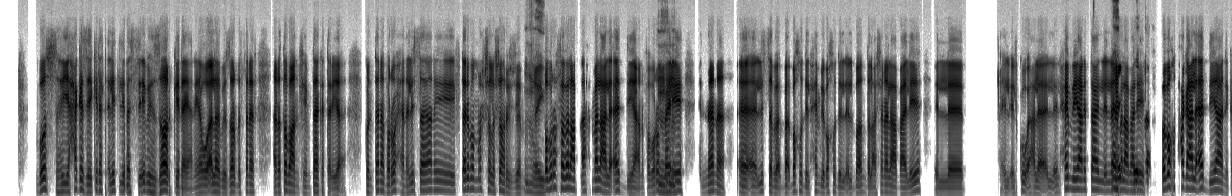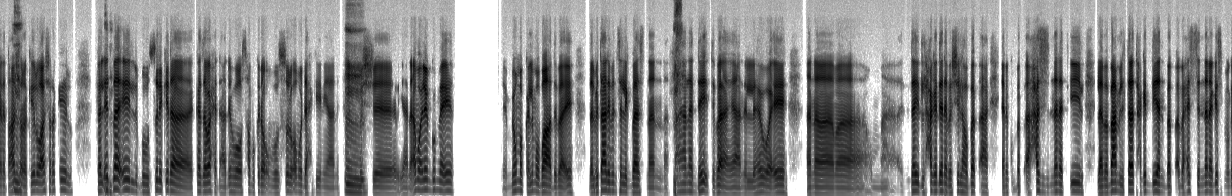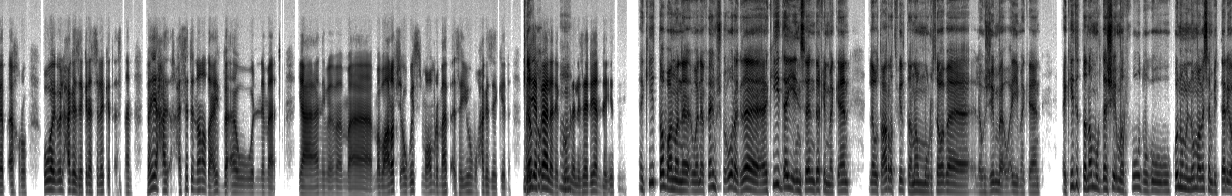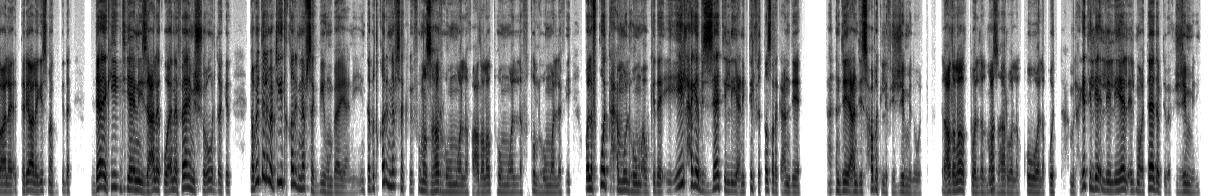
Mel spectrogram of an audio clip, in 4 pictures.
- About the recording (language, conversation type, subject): Arabic, advice, إزاي بتتجنب إنك تقع في فخ مقارنة نفسك بزمايلك في التمرين؟
- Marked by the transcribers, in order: in English: "الgym"; in English: "الBundle"; unintelligible speech; chuckle; tsk; unintelligible speech; in English: "gym"; in English: "الgym"; in English: "الgym"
